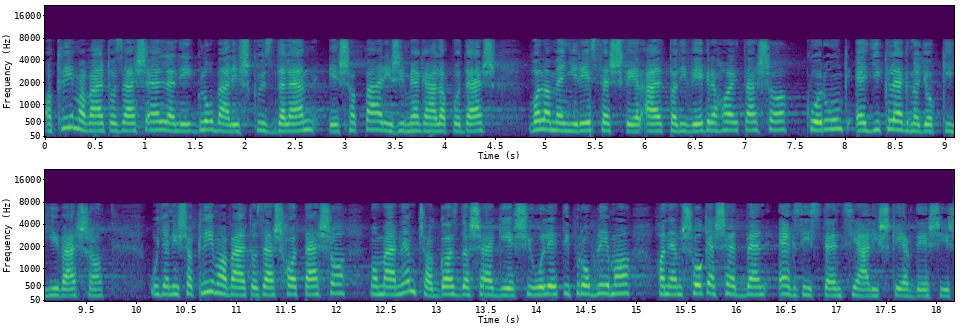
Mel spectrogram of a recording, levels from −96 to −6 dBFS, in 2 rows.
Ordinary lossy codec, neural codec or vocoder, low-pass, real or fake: none; none; none; real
